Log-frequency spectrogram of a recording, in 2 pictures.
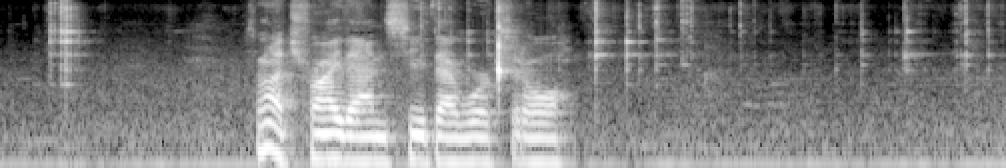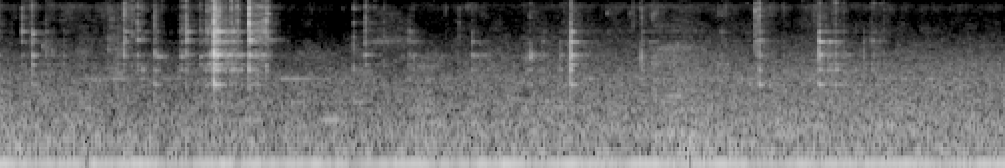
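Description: Small metal parts click and tick against a metal plate.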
